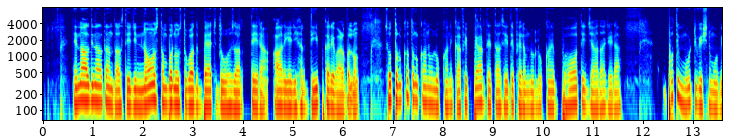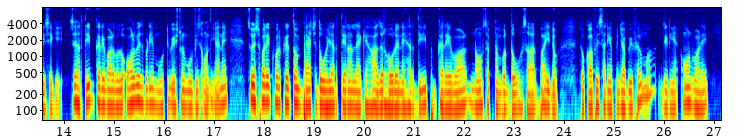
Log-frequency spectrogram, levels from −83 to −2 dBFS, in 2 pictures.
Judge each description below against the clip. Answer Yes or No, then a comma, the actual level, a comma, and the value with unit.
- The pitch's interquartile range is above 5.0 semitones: No, average, 2.8 semitones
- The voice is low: Yes, low, 120 Hz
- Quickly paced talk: Yes, fast, 190 wpm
